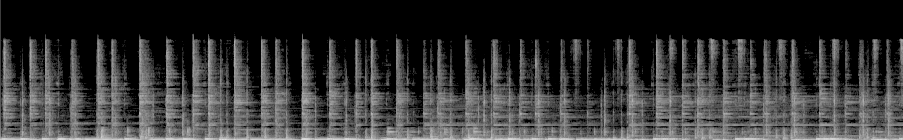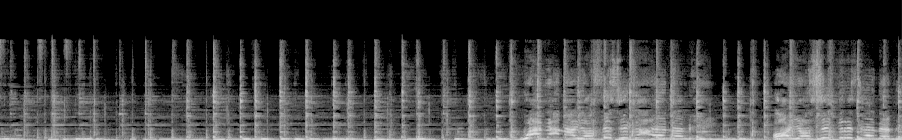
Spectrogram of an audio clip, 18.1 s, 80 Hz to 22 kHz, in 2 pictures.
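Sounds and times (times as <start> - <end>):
drum kit with steady kick drum: 0.0 - 18.0
walking electric bass line: 0.0 - 18.0.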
